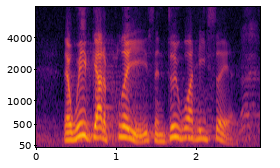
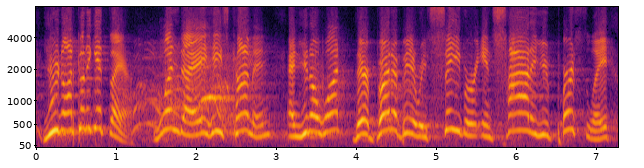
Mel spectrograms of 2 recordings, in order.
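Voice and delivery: preaching at full force; 5 semitones higher than usual. Acted. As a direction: build to a fiery pulpit cry.

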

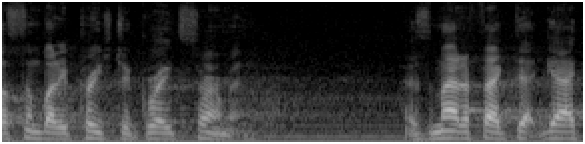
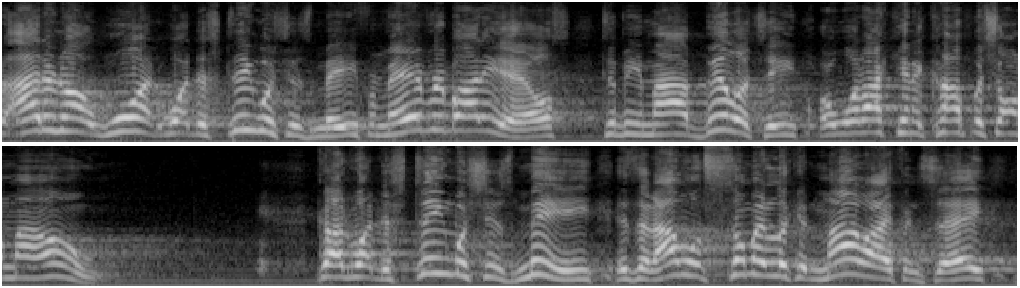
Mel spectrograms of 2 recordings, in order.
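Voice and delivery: high, loud preacher's cry to God; impassioned sermon climax; full-force preaching; 11 semitones higher, 12 dB louder than usual. Acted. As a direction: plead it from the pulpit, full voice. Preaching Moses's plea.

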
